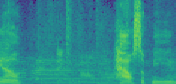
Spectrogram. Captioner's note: background talking noises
